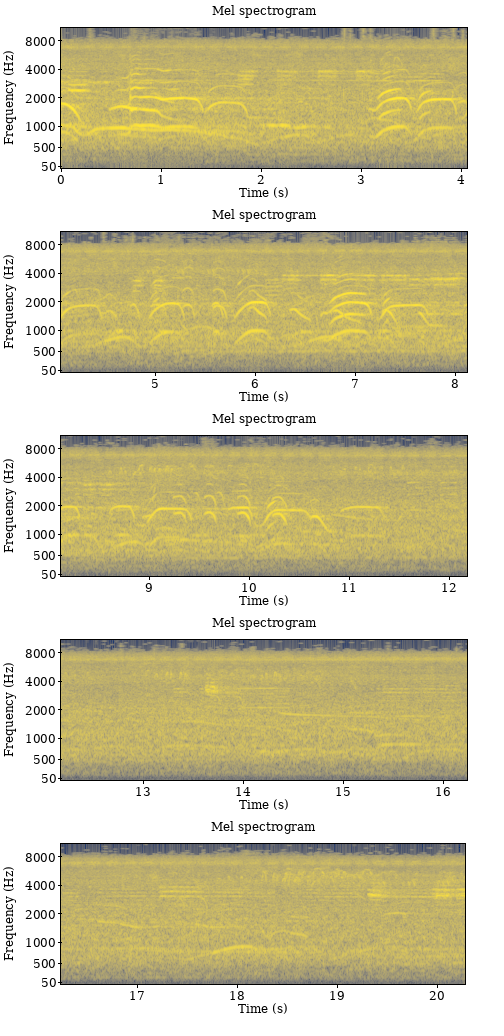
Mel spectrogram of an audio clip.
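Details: Night chorus of golden jackals: a burst of many quick arched yips and wails crowding the first ten seconds, then thinning into a few long, steady, fading howls over a steady hiss.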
